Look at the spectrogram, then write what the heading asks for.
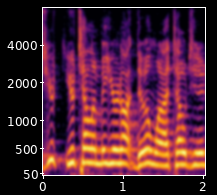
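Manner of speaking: high, fast, loud boss; angry manager. Retold or imitated. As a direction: fire off the boss's outraged question. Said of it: "he goes".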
